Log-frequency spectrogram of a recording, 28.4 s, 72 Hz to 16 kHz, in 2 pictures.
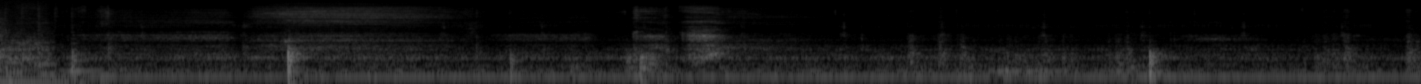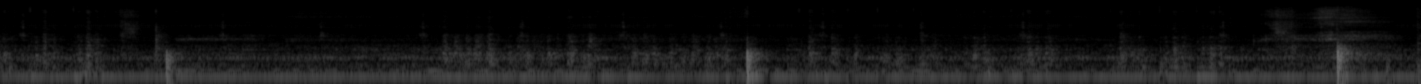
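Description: Hero 9622 fountain pen with a very fine nib writing on paper: faint scratching of the nib as it forms letters, with a few short knocks scattered through.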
